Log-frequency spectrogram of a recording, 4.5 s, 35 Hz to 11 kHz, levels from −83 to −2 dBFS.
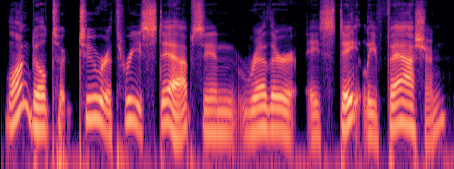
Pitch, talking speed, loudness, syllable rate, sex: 150 Hz, 145 wpm, -18 LUFS, 3.7 syllables/s, male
